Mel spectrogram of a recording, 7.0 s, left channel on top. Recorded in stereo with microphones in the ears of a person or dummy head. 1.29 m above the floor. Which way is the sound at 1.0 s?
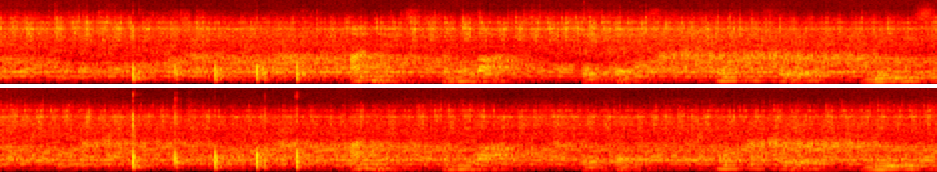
40° right (ahead or behind).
